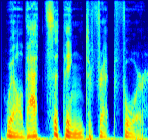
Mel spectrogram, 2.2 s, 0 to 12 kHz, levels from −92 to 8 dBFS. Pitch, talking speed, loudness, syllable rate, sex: 90 Hz, 190 wpm, -19 LUFS, 3.4 syllables/s, male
